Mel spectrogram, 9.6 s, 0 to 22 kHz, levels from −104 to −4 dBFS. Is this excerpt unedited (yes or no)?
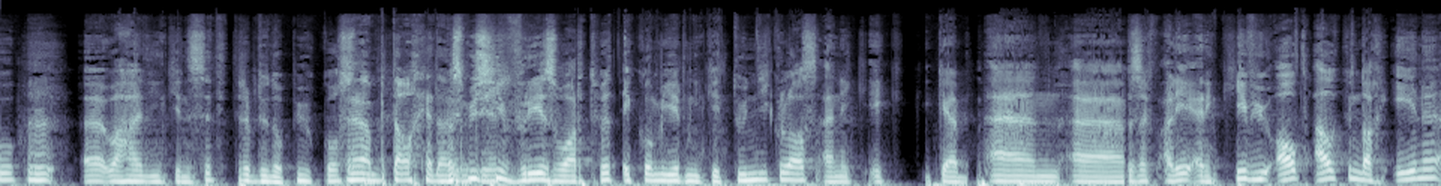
no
